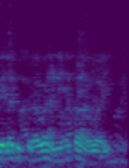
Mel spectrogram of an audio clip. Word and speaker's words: Paraguay: Cuando hoy decimos Uruguay, correctamente pronunciado así como Paraguay, no es Paraguay, sino Paraguay. Que la gente hasta ahora dice Jata Paraguay.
